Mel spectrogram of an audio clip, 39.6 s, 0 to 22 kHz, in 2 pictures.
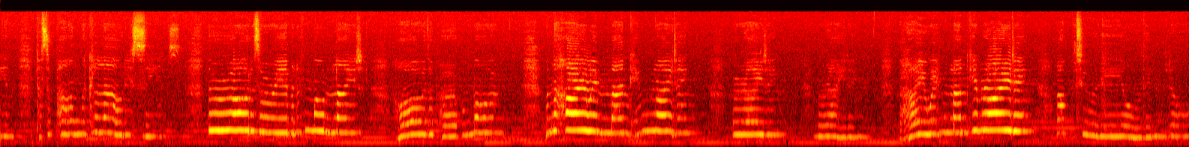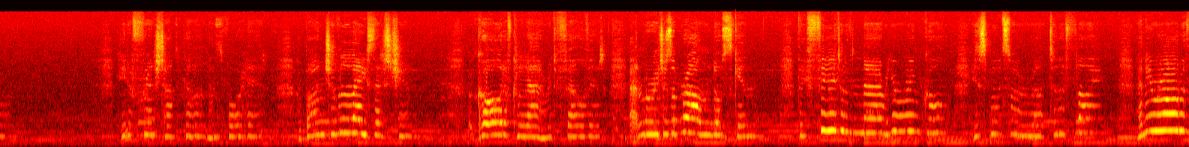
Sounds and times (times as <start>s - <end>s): Female singing: 0.0s - 20.1s, 21.7s - 27.0s, 27.6s - 39.6s
Music: 0.0s - 39.6s.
